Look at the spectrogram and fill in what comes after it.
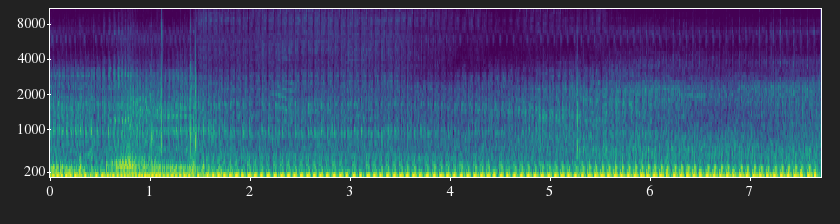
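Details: Old single-cylinder motorcycle with a weak battery that won't electric-start or kick-start, started with a roughly 3 m rope pulled around the fan; catches and settles into a steady, even putter of about four beats a second; normal running.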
